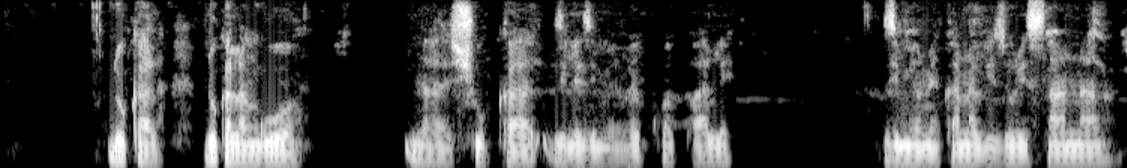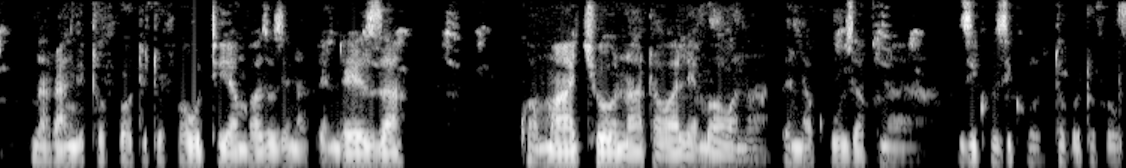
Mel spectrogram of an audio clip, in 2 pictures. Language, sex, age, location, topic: Swahili, male, 36-49, Kisumu, finance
